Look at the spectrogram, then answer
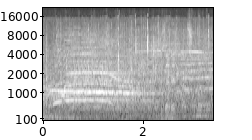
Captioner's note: audience cheering and applauding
